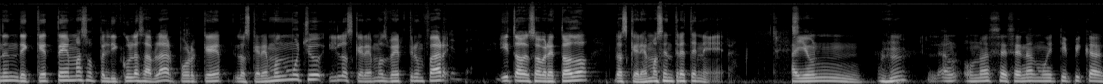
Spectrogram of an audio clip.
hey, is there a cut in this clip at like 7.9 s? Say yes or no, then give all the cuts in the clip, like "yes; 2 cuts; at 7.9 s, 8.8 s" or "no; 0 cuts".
yes; 1 cut; at 7.9 s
